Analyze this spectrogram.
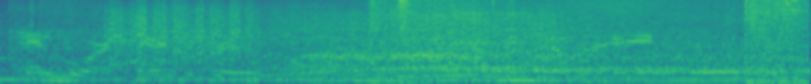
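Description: Tyres screech as a car slides through a turn.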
